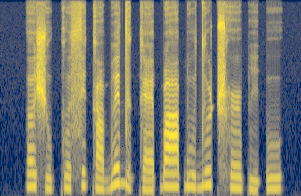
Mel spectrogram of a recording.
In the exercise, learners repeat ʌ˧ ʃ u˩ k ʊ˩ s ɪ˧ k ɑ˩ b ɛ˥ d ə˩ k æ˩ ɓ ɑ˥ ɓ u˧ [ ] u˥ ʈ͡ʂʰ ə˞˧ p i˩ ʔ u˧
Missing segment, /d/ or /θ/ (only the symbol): d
